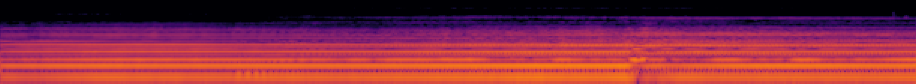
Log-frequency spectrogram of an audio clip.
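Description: Double bass played with the bow, holding a long, steady low drone, with a slight break in the tone about four seconds in.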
